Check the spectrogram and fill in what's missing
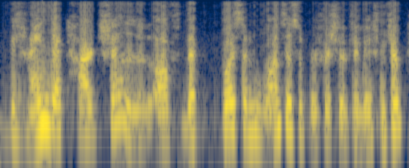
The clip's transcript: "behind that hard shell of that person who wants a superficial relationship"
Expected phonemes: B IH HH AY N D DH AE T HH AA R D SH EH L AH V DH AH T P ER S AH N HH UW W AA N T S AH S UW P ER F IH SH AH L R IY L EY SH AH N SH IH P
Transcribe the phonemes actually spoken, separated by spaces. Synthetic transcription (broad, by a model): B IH HH AY N D DH AE T HH AA R D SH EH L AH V DH AH T P ER S AH N HH UW W AA N T S AH S UW P ER F IH SH AH L R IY L EY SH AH N SH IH P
